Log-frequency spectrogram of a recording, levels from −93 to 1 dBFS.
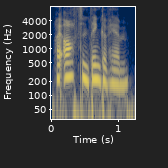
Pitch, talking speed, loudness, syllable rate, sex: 200 Hz, 235 wpm, -18 LUFS, 5.8 syllables/s, female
